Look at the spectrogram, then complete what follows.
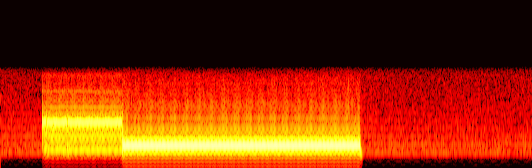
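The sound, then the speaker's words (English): Two-tone alert on a radio dispatch channel paging an interfacility transport call: a steady, loud higher tone for about one second, then a steady lower tone for about three seconds, followed by near silence. “stand by for tones.”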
